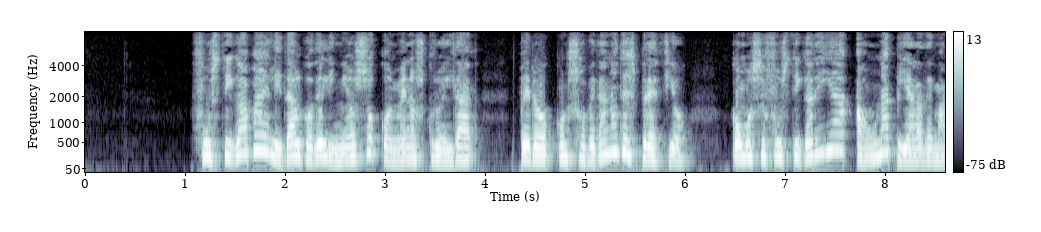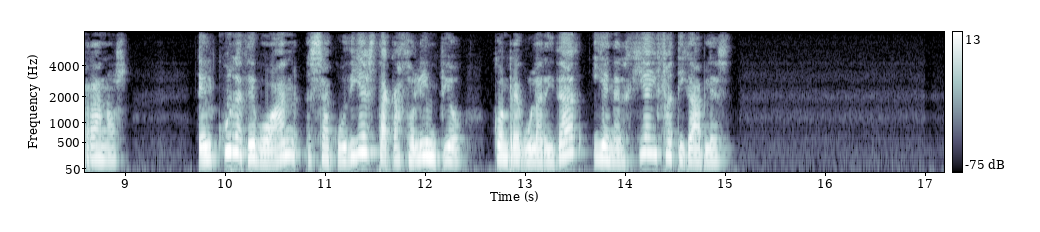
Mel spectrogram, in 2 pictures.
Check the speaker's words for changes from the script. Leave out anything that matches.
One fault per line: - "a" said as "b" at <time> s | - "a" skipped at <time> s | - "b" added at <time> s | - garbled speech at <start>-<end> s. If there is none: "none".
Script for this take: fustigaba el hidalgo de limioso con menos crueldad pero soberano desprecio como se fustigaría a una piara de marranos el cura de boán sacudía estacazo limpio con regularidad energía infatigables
- "con" added at 4.7 s
- "y" added at 13.7 s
